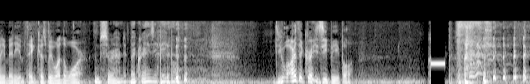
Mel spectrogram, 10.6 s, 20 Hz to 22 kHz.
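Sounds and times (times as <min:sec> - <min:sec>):
speech: 0:00.0 - 0:03.9, 0:05.6 - 0:07.2
laughter: 0:03.2 - 0:03.8, 0:09.1 - 0:10.6
censor bleep over a word: 0:08.6 - 0:09.0.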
